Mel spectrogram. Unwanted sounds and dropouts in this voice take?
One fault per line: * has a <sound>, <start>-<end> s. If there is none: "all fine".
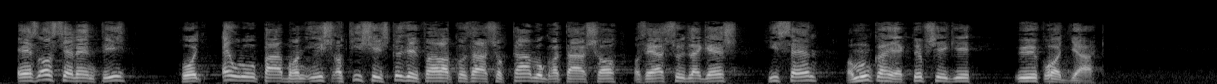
all fine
